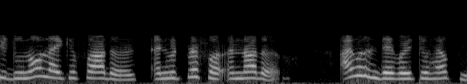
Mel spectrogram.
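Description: From start to finish, the speech carries the damage of the GSM full-rate codec at 13 kbps. The voice is rebuilt from a vocal-tract model fed by sparse regular pulses, so it sounds buzzy and gravelly. A spectrogram shows nothing above 4 kHz and coarse, smeared harmonics.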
